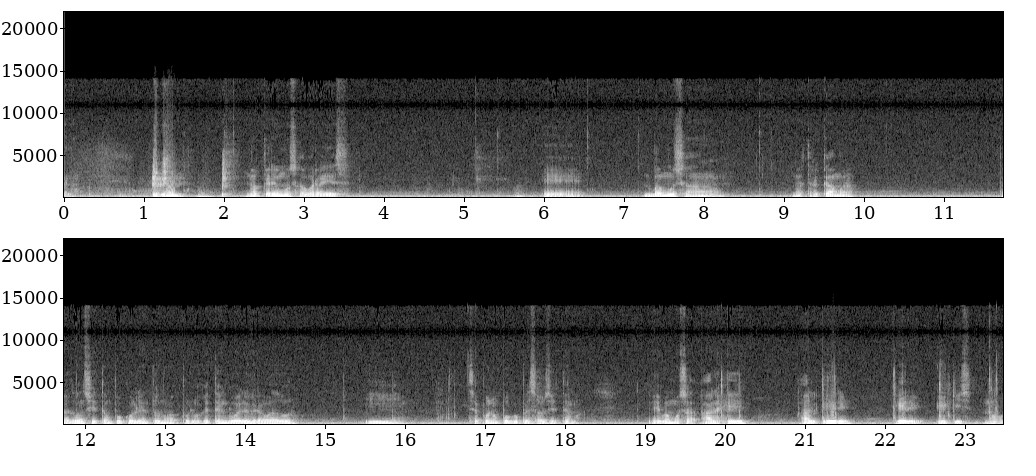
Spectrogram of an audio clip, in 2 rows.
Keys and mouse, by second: 1.3-6.5 middle drag, 6.5-12.0 drag, 12.0-18.0 middle drag, 21.0 alt+g.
